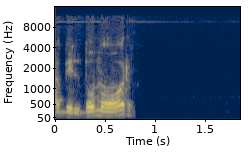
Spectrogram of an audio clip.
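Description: An elderly man speaks briefly and calmly, close to a microphone.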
